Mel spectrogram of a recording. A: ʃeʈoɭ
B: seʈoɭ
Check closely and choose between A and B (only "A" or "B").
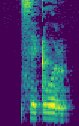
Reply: B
